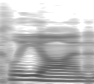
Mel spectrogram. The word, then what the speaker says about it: Kleon: there's a book by Austin Kleon I think that's how you say his name k l EO n called steal like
